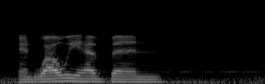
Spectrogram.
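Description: A young man speaks briefly into a close microphone with animation.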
